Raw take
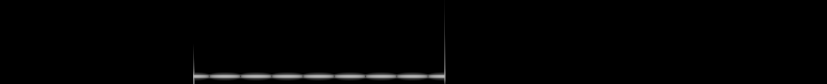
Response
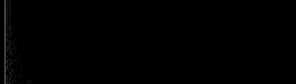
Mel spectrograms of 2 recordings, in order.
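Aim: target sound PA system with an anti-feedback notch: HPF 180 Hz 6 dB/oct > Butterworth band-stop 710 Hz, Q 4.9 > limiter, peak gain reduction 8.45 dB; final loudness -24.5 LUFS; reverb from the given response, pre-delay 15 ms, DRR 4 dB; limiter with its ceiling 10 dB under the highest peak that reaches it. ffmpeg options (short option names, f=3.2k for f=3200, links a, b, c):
-filter_complex "[0:a]alimiter=level_in=4.5dB:limit=-24dB:level=0:latency=1,volume=-4.5dB,asplit=2[a][b];[1:a]atrim=start_sample=2205,adelay=15[c];[b][c]afir=irnorm=-1:irlink=0,volume=-1dB[d];[a][d]amix=inputs=2:normalize=0,highpass=f=180:p=1,asuperstop=centerf=710:order=8:qfactor=4.9,volume=18.5dB,alimiter=limit=-19dB:level=0:latency=1"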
